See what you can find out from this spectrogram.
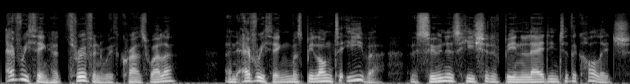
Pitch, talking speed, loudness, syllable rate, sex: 130 Hz, 210 wpm, -17 LUFS, 6.6 syllables/s, male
